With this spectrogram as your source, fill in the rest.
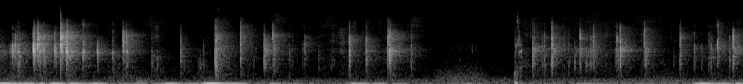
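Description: Several medium, solid, unfinished wooden balls are held in both hands over a wooden bowl and rubbed and rolled together with the fingertips. They make irregular, bright, dry clicks and knocks that die away almost at once, with a brief quieter pause partway through, over a faint low hum.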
